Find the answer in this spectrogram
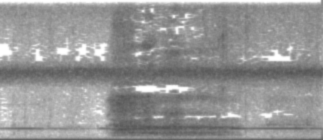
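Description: Steady high drone of crickets and other insects, over a steady low rumble on the microphone, with a brief rustling noise about a second in.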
